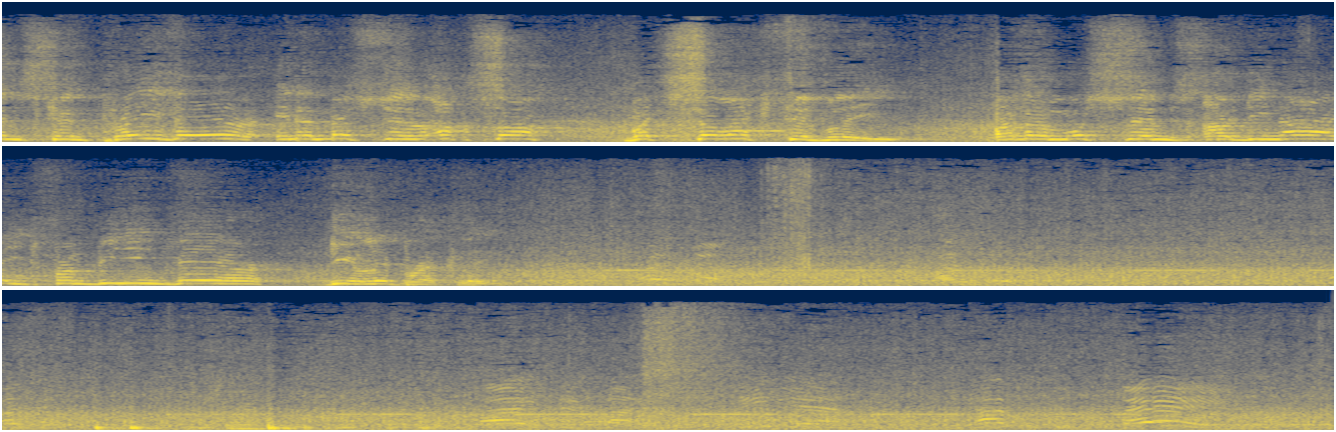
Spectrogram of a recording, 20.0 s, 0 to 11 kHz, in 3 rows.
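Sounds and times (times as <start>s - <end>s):
speech: 0.0s - 9.3s
large bus engine rumbling: 0.0s - 19.9s
faint voices murmuring: 12.8s - 19.0s.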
